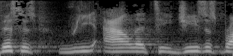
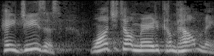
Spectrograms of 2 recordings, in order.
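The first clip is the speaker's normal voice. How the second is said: miffed, steamed, put-out, high, raised voice; 5 semitones higher, 5 dB louder than usual. Retelling a Bible story, a woman complaining to Jesus about Mary, mock-miffed complaint. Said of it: "And she's all like miffed".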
